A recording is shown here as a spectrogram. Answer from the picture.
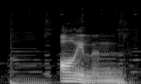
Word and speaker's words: island: to be confused with Island or Isle where s is not pronounced at all the British Isles the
